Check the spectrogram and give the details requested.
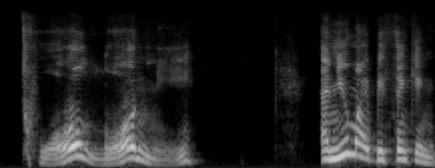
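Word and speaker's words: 陀羅尼: by the way folks in modern mandarin these three characters are pronounced tuoloni and you might be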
